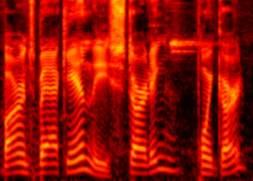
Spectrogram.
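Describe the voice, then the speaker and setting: A man giving brisk, informative play-by-play commentary on a college basketball game. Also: on the high side, animated, fairly bright tone, slight background noise. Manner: brisk, informative, names players quickly. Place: college gym broadcast booth.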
